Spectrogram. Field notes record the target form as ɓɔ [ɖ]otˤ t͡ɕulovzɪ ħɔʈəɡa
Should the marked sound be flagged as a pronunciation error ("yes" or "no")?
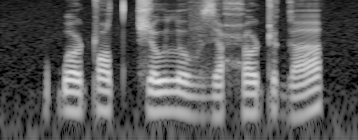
yes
